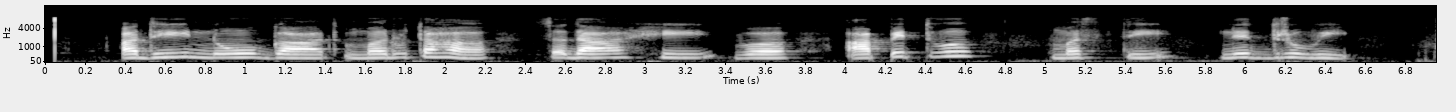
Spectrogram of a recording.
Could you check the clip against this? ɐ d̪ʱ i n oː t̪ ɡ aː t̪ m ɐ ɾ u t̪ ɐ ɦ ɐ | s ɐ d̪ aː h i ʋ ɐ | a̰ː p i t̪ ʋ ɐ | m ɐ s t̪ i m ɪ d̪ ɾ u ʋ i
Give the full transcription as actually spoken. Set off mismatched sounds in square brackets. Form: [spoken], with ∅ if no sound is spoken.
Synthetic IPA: ɐ d̪ʱ i n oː [∅] ɡ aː t̪ m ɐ ɾ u t̪ ɐ ɦ ɐ | s ɐ d̪ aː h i ʋ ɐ | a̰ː p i t̪ ʋ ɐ | m ɐ s t̪ i [n] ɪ d̪ ɾ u ʋ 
